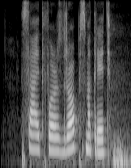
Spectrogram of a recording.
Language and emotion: Russian, neutral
